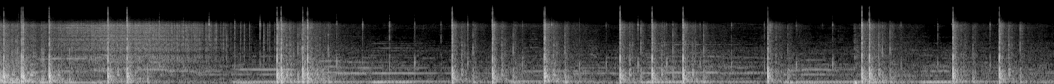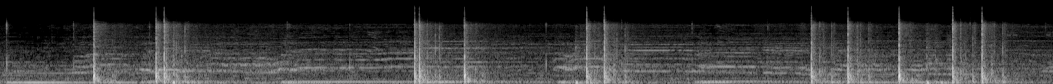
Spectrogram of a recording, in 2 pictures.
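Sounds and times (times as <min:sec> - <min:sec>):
fireworks shells bursting: 0:00.0 - 0:10.7.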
